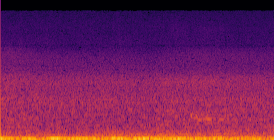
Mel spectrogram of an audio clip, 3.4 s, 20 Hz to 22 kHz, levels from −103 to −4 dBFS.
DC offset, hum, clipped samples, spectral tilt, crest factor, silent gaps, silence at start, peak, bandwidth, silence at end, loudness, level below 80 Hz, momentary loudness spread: under 0.1%; none; under 0.1%; -8 dB/octave; 12 dB; none; 0 s; -14 dBFS; 5.2 kHz; 0 s; -29 LUFS; -28 dBFS; 5 LU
